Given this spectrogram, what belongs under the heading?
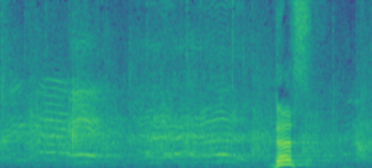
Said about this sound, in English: Like if you're clapping because it says sex up there, but you're doing it in the wrong order, you need to stop clapping.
